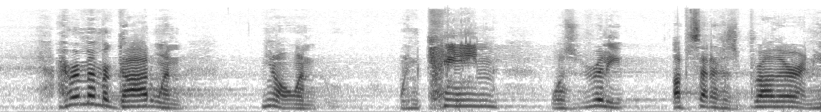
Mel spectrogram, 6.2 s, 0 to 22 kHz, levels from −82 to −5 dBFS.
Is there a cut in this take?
no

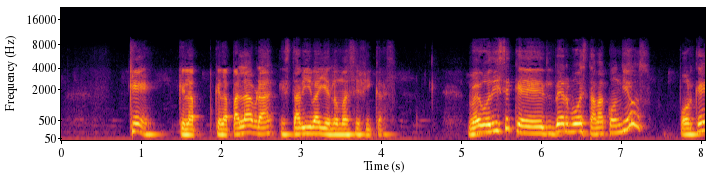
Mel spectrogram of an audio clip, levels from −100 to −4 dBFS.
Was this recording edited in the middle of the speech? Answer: no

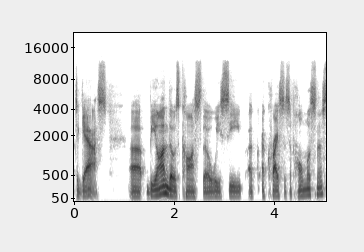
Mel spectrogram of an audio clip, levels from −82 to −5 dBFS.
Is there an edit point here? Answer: no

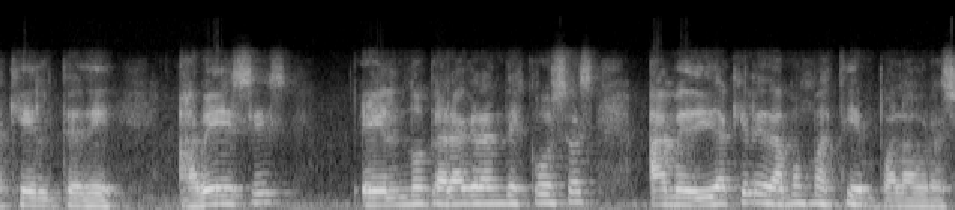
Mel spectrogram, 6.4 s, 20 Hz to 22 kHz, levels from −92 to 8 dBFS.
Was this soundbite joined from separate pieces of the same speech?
no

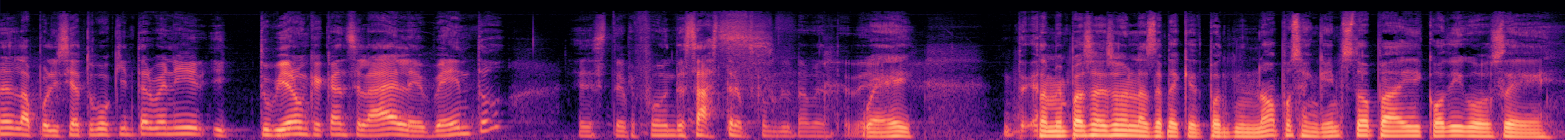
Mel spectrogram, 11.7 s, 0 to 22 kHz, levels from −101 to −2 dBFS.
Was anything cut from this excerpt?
yes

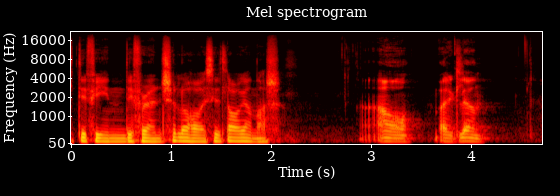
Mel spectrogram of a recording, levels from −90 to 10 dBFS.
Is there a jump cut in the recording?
no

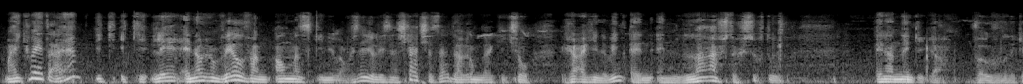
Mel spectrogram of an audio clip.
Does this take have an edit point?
yes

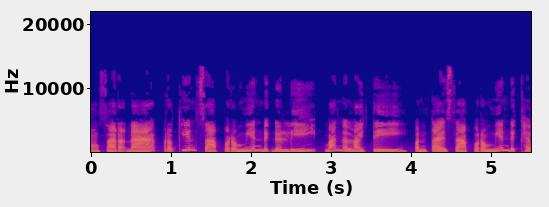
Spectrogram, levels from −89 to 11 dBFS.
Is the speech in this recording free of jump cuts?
no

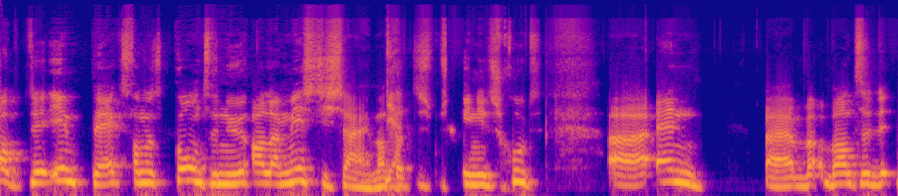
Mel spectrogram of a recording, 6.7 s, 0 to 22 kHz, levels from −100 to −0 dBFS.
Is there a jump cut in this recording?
no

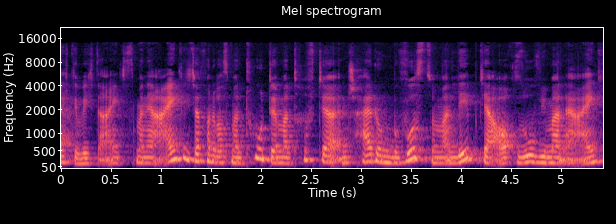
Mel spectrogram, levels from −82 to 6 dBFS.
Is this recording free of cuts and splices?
no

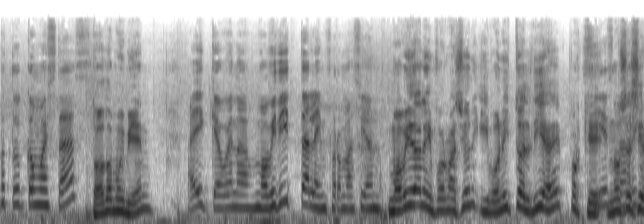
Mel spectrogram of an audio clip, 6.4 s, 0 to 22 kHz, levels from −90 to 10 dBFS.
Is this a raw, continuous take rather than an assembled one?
yes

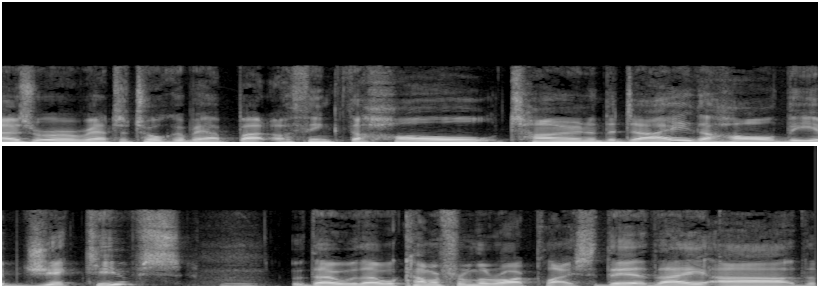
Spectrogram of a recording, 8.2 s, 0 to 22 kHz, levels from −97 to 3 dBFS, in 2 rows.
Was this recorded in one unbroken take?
yes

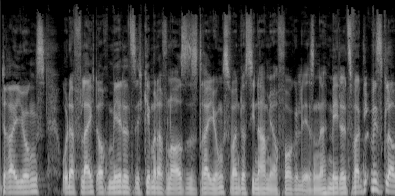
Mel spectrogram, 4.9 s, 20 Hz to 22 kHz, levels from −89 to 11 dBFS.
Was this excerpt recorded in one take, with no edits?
yes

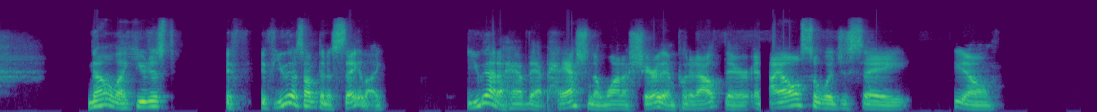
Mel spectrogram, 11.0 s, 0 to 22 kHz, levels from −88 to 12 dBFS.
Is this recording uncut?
no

